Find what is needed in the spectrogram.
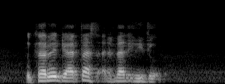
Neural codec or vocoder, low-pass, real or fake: codec, 16 kHz, 1 kbps, FunCodec, trained on LibriTTS, 50 frames a second; 7.2 kHz; fake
